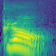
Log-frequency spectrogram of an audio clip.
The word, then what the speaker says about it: grand: So, as I told you that last consonant will not be pronounced and the sound of N is there. So, the pronunciation will be grand, nasal sound, grand.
